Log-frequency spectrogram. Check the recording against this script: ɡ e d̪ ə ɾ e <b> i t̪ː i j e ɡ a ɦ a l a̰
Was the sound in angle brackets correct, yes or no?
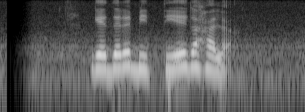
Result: yes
